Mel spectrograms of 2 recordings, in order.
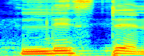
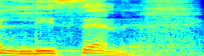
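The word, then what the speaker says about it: listen: पढ़ेंगे लिस्टन क्या पढ़ेंगे लिस्टन नहीं सर इसे लिस्टन नहीं पढ़ते हैं तो फिर क्या पढ़ते हैं प्यारे बच्चों इसे हम पढ़ते हैं देखिएगा इसे क्या पढ़ते हैं इसे हम पढ़ते हैं लिसन क्या पढ़ते हैं लिसन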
